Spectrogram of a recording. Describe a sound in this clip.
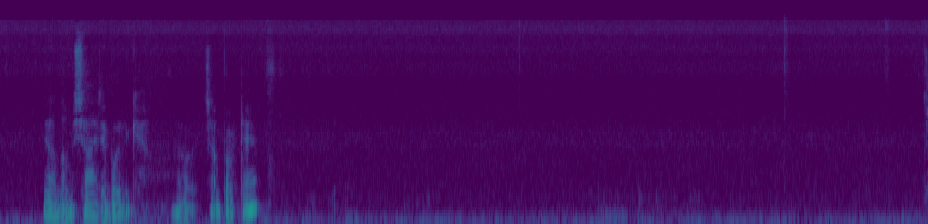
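Thread is drawn through stiff fabric with a soft rasp.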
